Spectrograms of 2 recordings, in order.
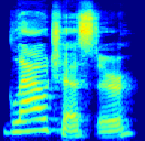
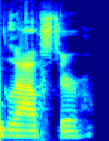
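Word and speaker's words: Gloucester: that was in glower we stopped in not Glouchester the way it's spelled but in glower shout out to my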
